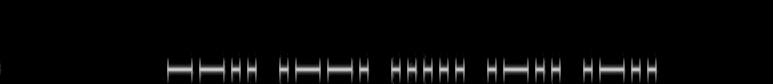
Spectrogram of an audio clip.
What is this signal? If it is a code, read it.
Morse code, heard as a keyed tone, about 15 wpm, 700 Hz. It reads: ZP5LL
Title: DXCC-100 Call Signs - 5 Characters - Repeated 3x - 15wpm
